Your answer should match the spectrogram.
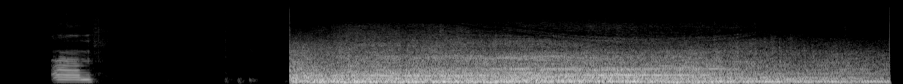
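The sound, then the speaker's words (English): A reconstructed Pachyrhinosaurus call: after a short tonal grunt and a couple of faint clicks, a loud, deep, gravelly rumble rolls on steadily for about six seconds, like heavy snoring mixed with thunder. “Really does sound like a mixture of, how can I describe this? Someone snoring and thunder itself.”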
